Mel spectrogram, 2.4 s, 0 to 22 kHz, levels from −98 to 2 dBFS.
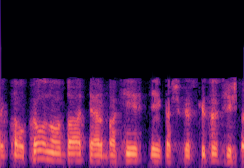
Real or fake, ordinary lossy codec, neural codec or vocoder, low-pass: fake; AAC, 16 kbps; codec, 16 kHz, 8 kbps, FreqCodec, smaller model; 7.2 kHz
